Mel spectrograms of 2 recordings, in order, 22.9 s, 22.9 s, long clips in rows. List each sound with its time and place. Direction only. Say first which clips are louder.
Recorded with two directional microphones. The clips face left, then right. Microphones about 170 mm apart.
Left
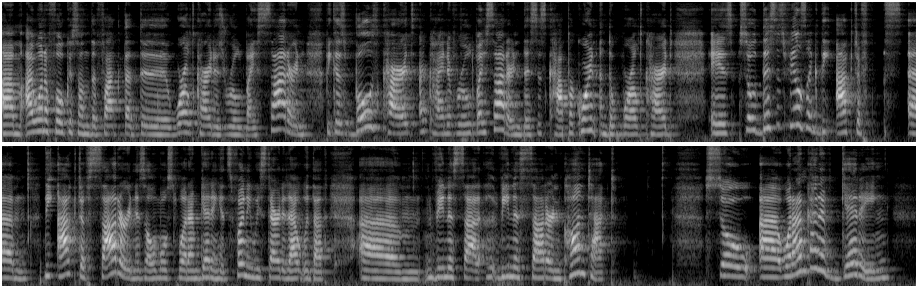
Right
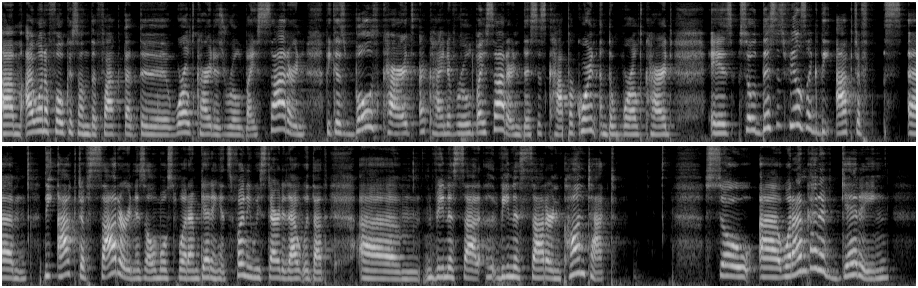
0.0 s a woman's voice: right 4 dB; 40° right (ahead or behind)
20.2 s a woman's voice: right 7 dB; 40° right (ahead or behind)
